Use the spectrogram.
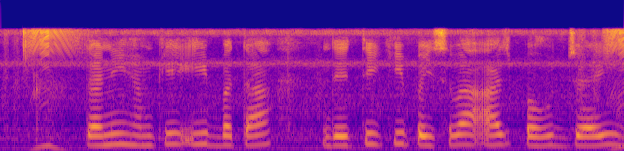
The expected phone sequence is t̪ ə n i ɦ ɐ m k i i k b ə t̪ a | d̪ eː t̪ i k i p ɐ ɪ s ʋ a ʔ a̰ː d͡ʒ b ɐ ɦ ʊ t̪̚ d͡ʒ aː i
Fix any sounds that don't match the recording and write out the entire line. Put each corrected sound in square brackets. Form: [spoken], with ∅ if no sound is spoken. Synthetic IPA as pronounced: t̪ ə n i ɦ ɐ m k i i [∅] b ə t̪ a | d̪ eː t̪ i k i p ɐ ɪ s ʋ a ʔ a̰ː d͡ʒ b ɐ ɦ ʊ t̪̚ d͡ʒ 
